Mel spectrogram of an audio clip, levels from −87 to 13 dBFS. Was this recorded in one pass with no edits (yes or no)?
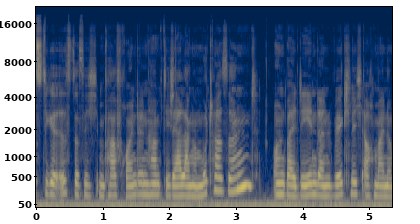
no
